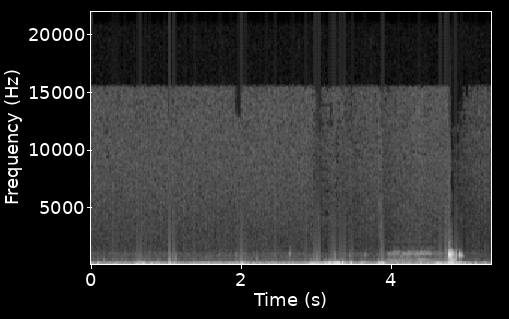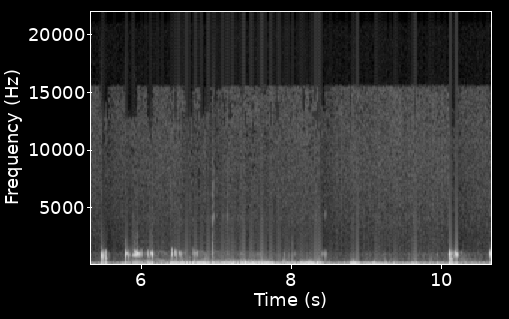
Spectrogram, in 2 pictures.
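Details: Stomach growling while drinking: continuous low gurgling and rumbling with brief bubbly squeaks, normal bowel sounds recorded for ASMR.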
